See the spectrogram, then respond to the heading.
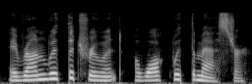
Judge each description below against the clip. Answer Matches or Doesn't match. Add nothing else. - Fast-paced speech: Matches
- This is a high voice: Matches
